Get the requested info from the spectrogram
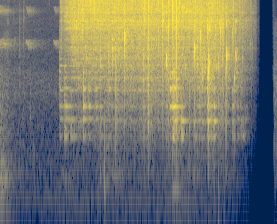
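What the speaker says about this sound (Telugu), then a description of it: "ఆయిల్ వేడి అయిన తర్వాత దీనిలోకి వెల్లుల్లిపాయలు చిన్నగా కట్ చేసుకున్నది, అలాగే అల్లం కూడా చిన్నగా కట్ చేసుకున్నది యాడ్ చేసుకోవాలి." Finely chopped garlic and ginger hit hot oil in a pan, bursting into a loud, steady sizzle after a quiet start, crackling continuously for a few seconds before cutting off.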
